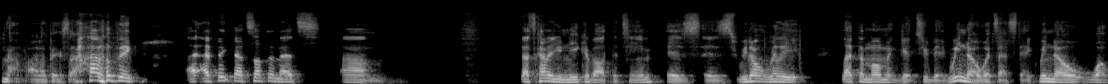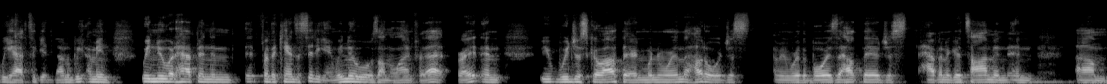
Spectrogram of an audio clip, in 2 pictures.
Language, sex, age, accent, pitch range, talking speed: English, male, 20-39, American, 100-115 Hz, 265 wpm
